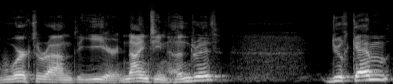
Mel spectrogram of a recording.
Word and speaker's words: Durkheim: Durkheim, I try to pronounce his name the French way, but maybe I will forget it later and give it a more German sound.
